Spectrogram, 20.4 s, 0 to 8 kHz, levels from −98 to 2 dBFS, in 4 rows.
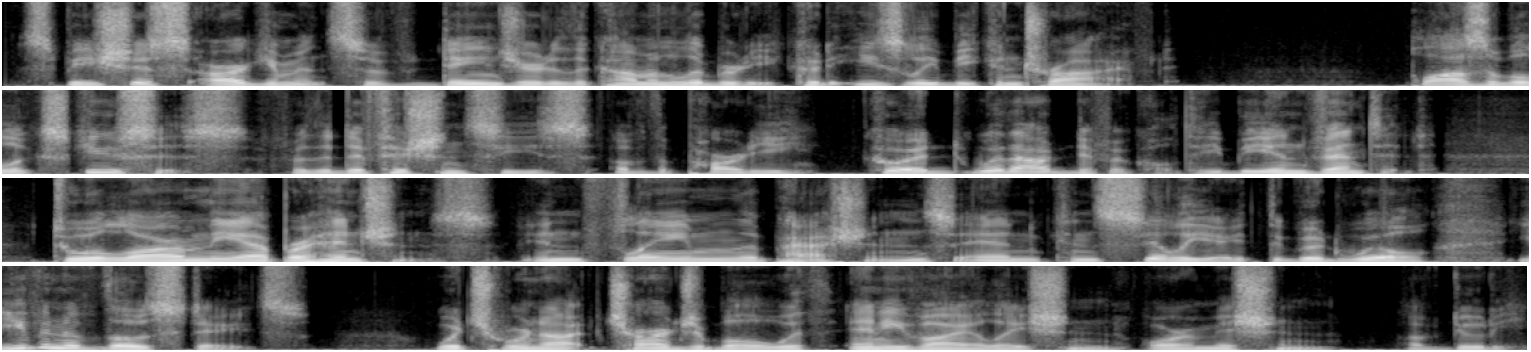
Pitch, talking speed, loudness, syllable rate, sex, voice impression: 140 Hz, 155 wpm, -18 LUFS, 5.6 syllables/s, male, masculine, adult-like, slightly middle-aged, slightly thick, slightly tensed, slightly weak, slightly dark, slightly hard, slightly muffled, fluent, slightly raspy, slightly cool, very intellectual, slightly refreshing, sincere, calm, slightly friendly, slightly reassuring, slightly kind, slightly modest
